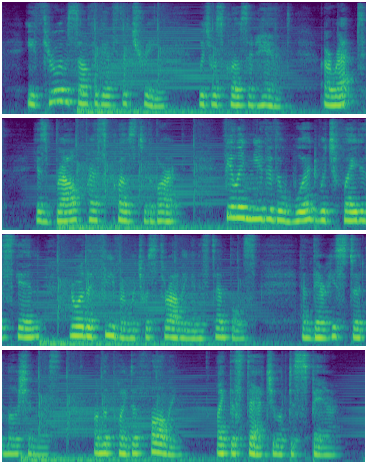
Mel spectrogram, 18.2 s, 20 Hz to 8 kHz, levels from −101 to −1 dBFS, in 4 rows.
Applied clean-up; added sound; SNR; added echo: none; Clapping; 16 dB; reverberation time 0.3 s.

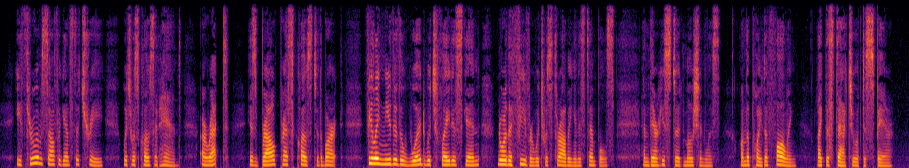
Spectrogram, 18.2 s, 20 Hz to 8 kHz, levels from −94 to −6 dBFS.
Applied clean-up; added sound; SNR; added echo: none; none; none; none.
